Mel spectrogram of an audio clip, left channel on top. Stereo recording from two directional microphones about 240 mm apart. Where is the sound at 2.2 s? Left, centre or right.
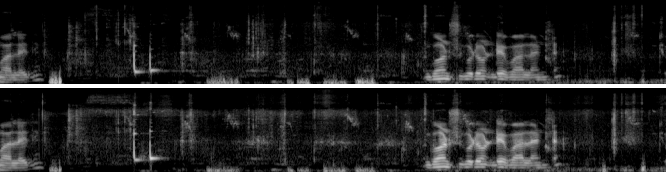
Left.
